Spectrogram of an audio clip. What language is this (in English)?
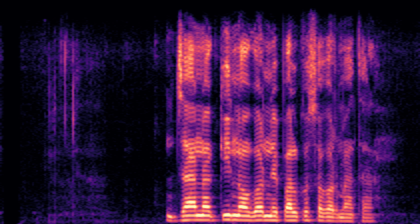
Nepali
